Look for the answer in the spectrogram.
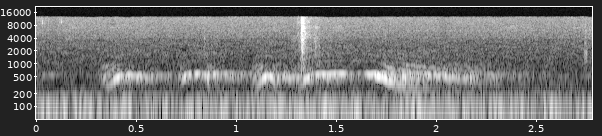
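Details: Barred owls vocalizing at night in autumn 2012 at Indian Cave, with raccoons scurrying near the microphone; a run of mid-pitched hoots slurred together, rising and falling, over a low rumbling background.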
